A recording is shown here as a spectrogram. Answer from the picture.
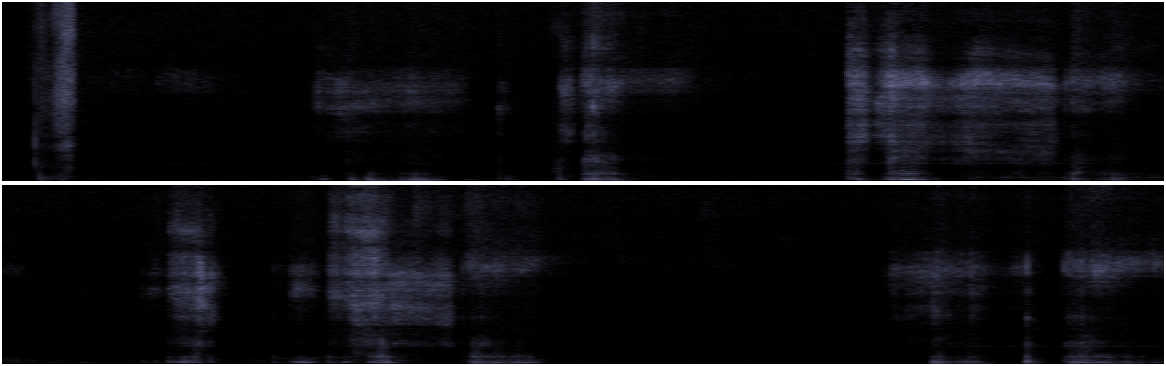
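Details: Akita snoring: irregular low, breathy rumbles and snorts, some single and some in short clusters, separated by quiet gaps, with occasional hissing exhalations.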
